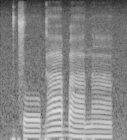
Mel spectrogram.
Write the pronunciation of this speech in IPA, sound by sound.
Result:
t͡s oː˨ ɡ aː˦ ɓ aː˨ n ã˨

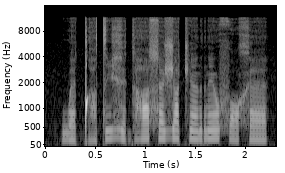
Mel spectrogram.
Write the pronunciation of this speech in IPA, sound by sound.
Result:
w ɛ˨ ɡ͡ǃ a˨ t i˦ ɣ ɪ˨ ɡʱ a˦ ɬ ɛ˦ ʒ a˦ t͡ʃ ɛ̃˦ r ẽ˦ ʊ̯ f ɔ˨ x ɛ˨

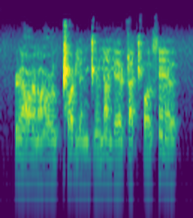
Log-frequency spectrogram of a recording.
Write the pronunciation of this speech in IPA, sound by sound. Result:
ɭ ə̃ ʕ ɔ̃ ɽ ɔ̃ ʕ u ǁ ɔ ɽ i ə̯ n d͡ʒ ə̃ j ã j ɛ ə̯ ʈ a t͡ʃʼ ɔ l s ɛ̃ ə̯

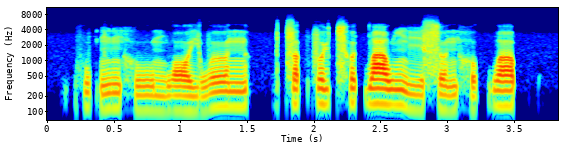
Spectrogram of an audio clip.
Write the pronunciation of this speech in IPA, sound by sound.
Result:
kʷʰ ɐ˧ p̚ ŋ ɪ˧ ŋ h uː˨ m w ɔː˧ j w ɵ˥ n | t͡s ɐ˥ k̚ f ɵ˥ ɥ t͡sʰ ɵ˥ t̚ w aː˥ w ŋ iː˨ s ɵ˨˧ n h ʊ˨˥ k̚ w ɐ˥ p̚

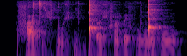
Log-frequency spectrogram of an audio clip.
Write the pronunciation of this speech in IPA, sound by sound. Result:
f a tʲ ɔ ç ɗ u ç ɠ i ǃʼ œ ç f œ̃ p e f u ŋ͡ǃ ẽ ʔ ũ

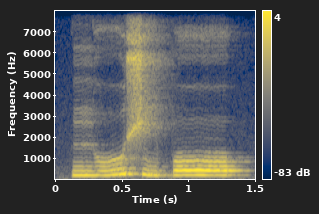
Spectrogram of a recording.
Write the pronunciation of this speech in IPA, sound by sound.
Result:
ɲ uː˨˦ ʃ i˨ p oː˦

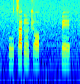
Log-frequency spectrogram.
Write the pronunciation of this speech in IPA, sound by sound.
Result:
uː˨ t͡s a˦ ɗ ũ˨ t͡ʃ ɔ˦˨ | k͡p e˦˨

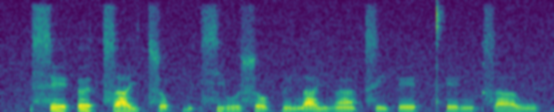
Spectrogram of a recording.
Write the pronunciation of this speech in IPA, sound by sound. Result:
s e˦ ʔ ə˥˧ t͡s a˧ j t͡s o˨ k̚ i˦ ʔ s j u˥˧ s o˥˧ p ĩ˥˧ n a˨˩ j l ã˦ t͡s i˨ ʔ e˦ ʔ t̪ʰ e˧ ŋ t͡s a˧ w

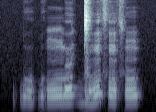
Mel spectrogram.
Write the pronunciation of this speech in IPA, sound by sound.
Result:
ɓ u ɓ u ŋ͡m ɵ ɡ͡ǀ ẽ s ẽ s ũ

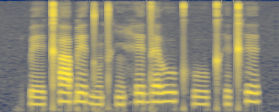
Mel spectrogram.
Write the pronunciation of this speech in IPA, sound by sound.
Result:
k͡p eː˨ kʰ a˦ ɓ e˦ d ũ˨ tʰ ĩ˨ h e˦ d ɛ˦ β uː˦ kʰ uː˨ kʰ ɪ˨ kʰ ɪ˦

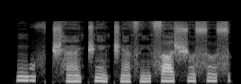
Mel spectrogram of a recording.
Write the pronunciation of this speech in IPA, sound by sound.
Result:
ŋ u˦ θ t͡ʃʰ æ̃˨ t͡ʃ ẽ˦˨ t͡ʃ æ̃˨ s ĩ˨ s a˦ ʃ ɵ˦˨ s ɵ˦ s

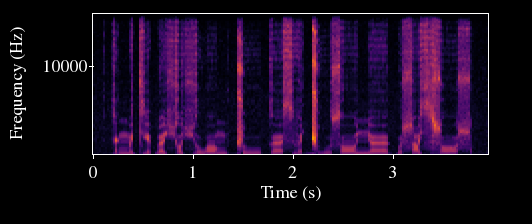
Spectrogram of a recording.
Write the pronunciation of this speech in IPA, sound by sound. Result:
k æ ŋ͡m ɛ tʲ ɛ ɓ ɜ ç ɔ ç ʊ w ɔː ŋ u ǁ uː k ɜː s v ɛ ɡ͡ǁ uː s ɔː ɲ ɜː k͡p ʊ ɬ ɑ sʲ ɮ ɔ ɬ

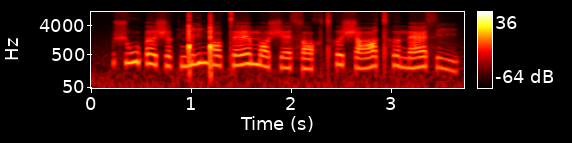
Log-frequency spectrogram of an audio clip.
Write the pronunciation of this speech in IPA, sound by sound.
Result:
ʃ u ʔ ɜ ʃ ɜ k ŋ͡ǃ i ŋ͡ǃ ɒ t̪ ɛ m ɒ ʃ ɛ s ɒ x tʰ ə ʃ ɑ tʰ ə n̪ æ s i

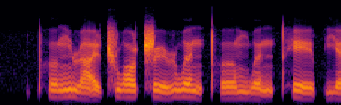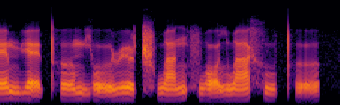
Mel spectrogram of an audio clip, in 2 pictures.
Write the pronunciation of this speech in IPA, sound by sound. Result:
pʰ ɤ˧˥ ŋ ɻ a̰˨˩ ɪ̯ ʈ͡ʂ w ɔ˥ ʈ͡ʂ ɻ̩˥˧ ɻ w ə˥˩ n t̪ʰ ɤ˧˥ m w ə̰˨˩ n t̪ʰ e˥˩ ɪ̯ p j ɛ˧˥ m ɥ ɛ̰˨˩ t̪ʰ ɤ˧˥ m j o̰˨˩ ʊ̯ ɻ ɻ̩˥˩ ʈ͡ʂʰ w a˧˥ n f w ɔ̰˨˩ l w ä˧˥ x u˥˩ t̪ʰ ɤ̰˨˩˦

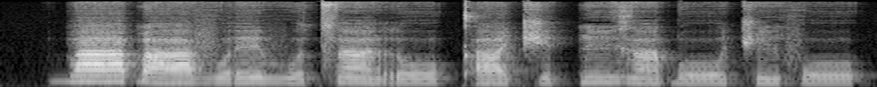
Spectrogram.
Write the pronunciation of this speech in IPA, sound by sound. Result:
b aː˦ ɓ aː˨ v ʊ˨ ɾ e˦˨ β ʊ˨ t͡s ã˦˨ r oː˨ kʼ a˨ t͡ʃ e˨ k͡p ĩ˦ ɣ ã˦ ɓ oː˨˦ t͡ʃ ĩ˦˨ f oː˦

